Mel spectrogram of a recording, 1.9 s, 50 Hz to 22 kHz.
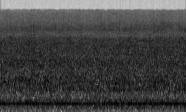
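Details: May 1985 Kmart 20" box fan model K-223 with McMillan motor, on medium speed; even airy whoosh over steady low motor hum, no rattle or scraping; running smoothly.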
